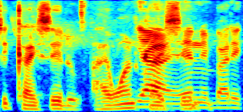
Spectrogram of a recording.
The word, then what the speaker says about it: Caicedo: Caicedo. Oh, that's how you pronounce it, Caicedo.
